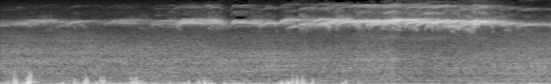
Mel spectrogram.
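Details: Common Swifts (Apus apus) flying around in circles in Holstebro, Denmark, give shrill, buzzy, high screams that run together almost without a break as several birds call at once, with a few low thumps and some wind noise.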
